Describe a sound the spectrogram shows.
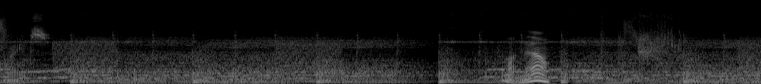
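A game character's blaster fires in short zaps.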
